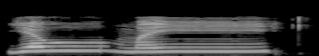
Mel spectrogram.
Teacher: ناک میں آواز کو لے جاؤ گے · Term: غنے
